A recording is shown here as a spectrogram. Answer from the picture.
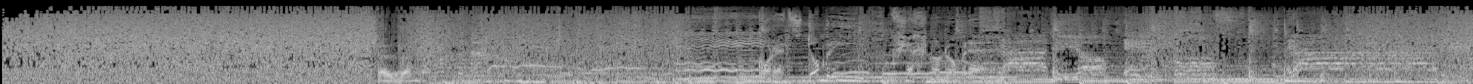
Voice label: czech id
